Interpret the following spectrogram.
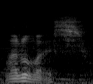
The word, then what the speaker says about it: Edelweiss: I was corrected by pronunciation. Edelweiss.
